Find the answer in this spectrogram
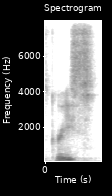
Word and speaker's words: Gris: It's like same makers as Gris.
